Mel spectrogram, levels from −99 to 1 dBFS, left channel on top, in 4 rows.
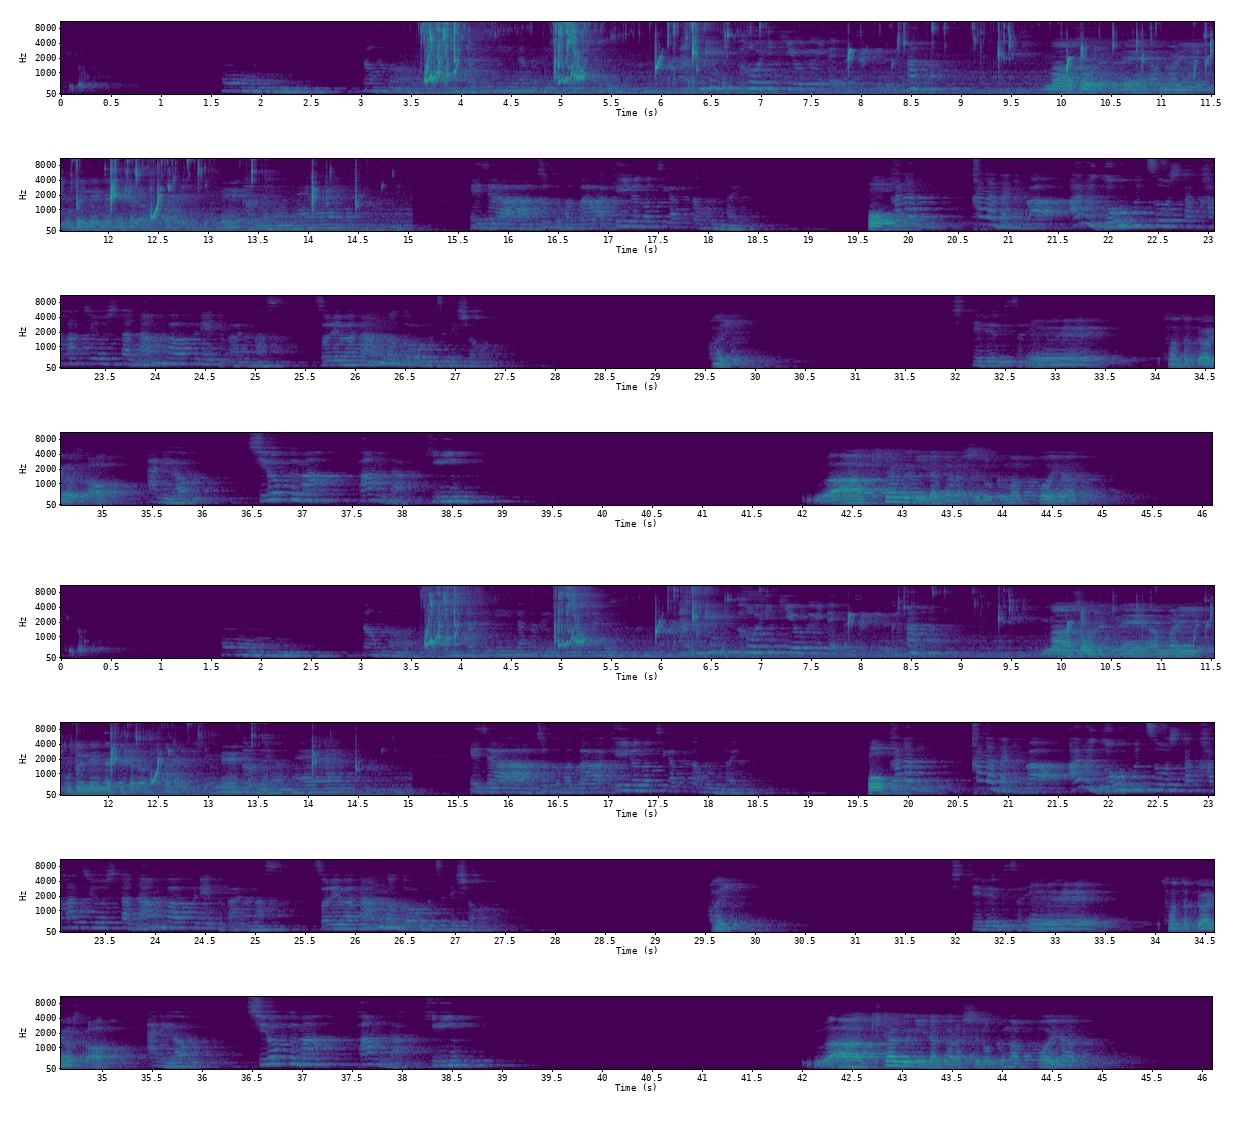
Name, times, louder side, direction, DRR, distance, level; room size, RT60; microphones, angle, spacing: voice 1, 1.6-2.6 3.0-8.8 13.3-14.4 15.6-18.3 19.8-20.1 20.6-25.1 25.6-27.3 32.0-32.8 35.5-35.9 36.4-37.2 37.6-38.6, equal, 85° right, -1 dB, 8.0 m, -62 dB
Drip / Trickle dribble, 3.4-15.0, left 9 dB, 40° left, 0.7 m, -49 dB
voice 2, 9.8-13.3 19.6-19.8 29.5-29.8 32.7-33.4 34.1-35.1 42.1-44.8, right 1 dB, 40° right, 2 dB, 2.2 m, -54 dB
23.0 x 17.5 x 6.5 m, 1.2 s
head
